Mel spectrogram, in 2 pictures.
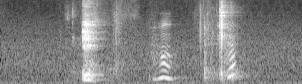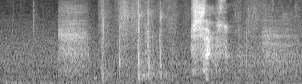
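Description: A young woman speaks up close in a startled voice.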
